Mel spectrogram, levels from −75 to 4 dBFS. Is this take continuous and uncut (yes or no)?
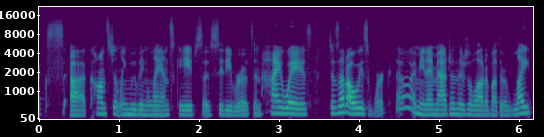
no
